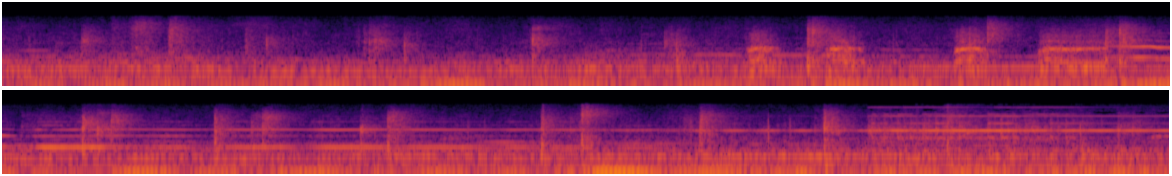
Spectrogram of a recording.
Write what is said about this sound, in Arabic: ده الواد محمد بتاع التليفون نايم والتليفون بيضرب. ما تيجي نشوف مين.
